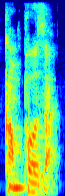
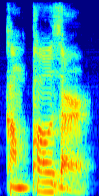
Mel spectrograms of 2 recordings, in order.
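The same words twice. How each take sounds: First: The final r sound is dropped. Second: The final r sound is clearly pronounced. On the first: "but without r sound, then it becomes composer" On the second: "if you are using r sound, then it will become composer"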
